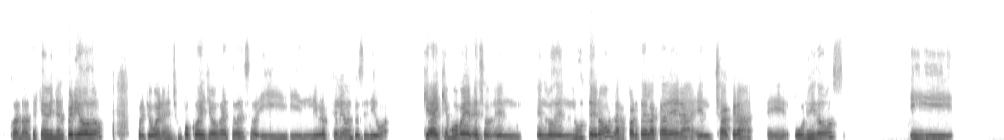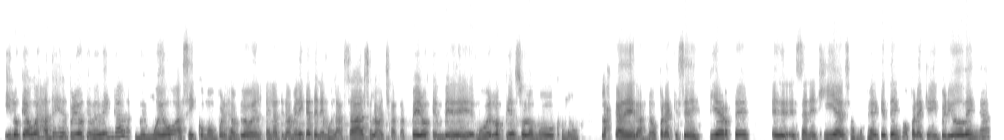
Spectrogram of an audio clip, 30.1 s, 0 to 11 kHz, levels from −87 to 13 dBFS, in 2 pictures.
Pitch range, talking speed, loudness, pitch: 225-260 Hz, 195 wpm, -27 LUFS, 245 Hz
